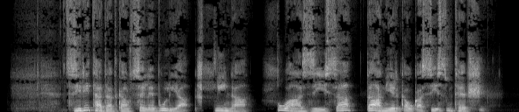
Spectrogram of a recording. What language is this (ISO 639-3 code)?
kat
